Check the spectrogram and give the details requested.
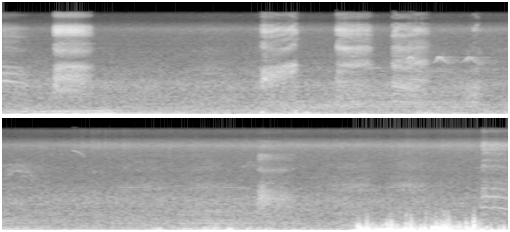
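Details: Crow family with young crows in a park, recorded on a Sunday: a few harsh, broadband caws with stacked overtones, spaced unevenly over ten seconds, then low rumbling noise toward the end.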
